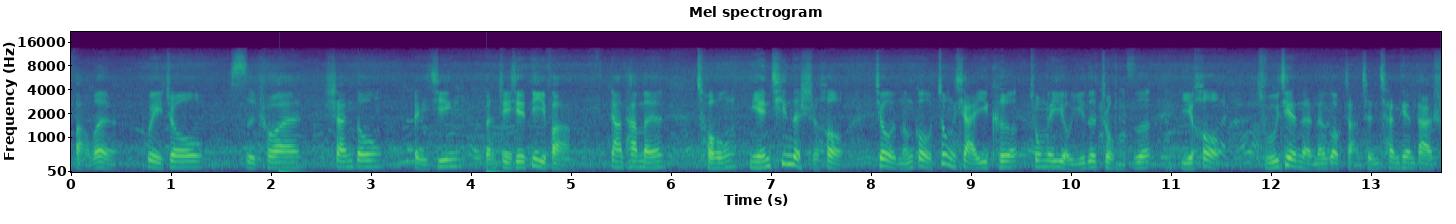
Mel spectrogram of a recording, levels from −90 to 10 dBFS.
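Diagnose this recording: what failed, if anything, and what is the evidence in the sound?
The fault is a DC step at the converter, occurring at 2.08 s and again at 4.16 s. Each is heard as a low thump. On the waveform the zero line jumps by about −28 dBFS, then drifts back as a 2 Hz high-pass drains it. On a spectrogram each shows as a brief broadband vertical line.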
